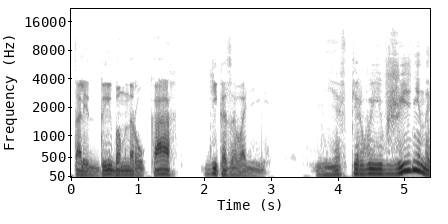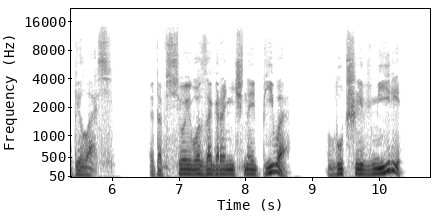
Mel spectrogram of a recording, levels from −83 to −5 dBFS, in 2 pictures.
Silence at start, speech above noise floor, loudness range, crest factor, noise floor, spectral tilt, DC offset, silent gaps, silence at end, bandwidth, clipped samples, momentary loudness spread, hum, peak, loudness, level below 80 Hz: 0.05 s; 51 dB; 6 LU; 16 dB; -76 dBFS; -8 dB/octave; under 0.1%; 1.81-1.90 s, 6.32-6.53 s, 8.91-9.18 s; 0.45 s; 13 kHz; under 0.1%; 15 LU; none; -10 dBFS; -25 LUFS; -48 dBFS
